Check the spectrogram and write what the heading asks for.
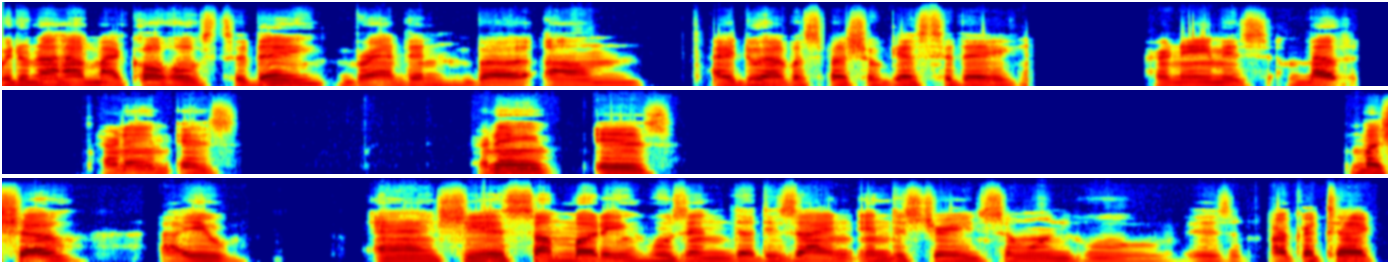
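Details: Adult podcast host who stutters, with repetitions; stuttering.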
